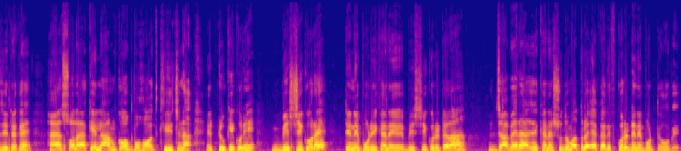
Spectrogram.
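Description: A woman teaching how to recite the call to prayer, asking herself questions and answering them, stretching out the example phrases as she chants them. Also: on the low side. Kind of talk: explaining the correct call to prayer.

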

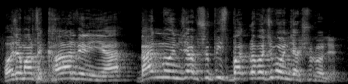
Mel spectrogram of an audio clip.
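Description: An actor playing a boastful, dramatic young drama student in a sitcom. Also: male voice, very high voice, animated, racing, sharp tone, full character voice. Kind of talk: sitcom acting.

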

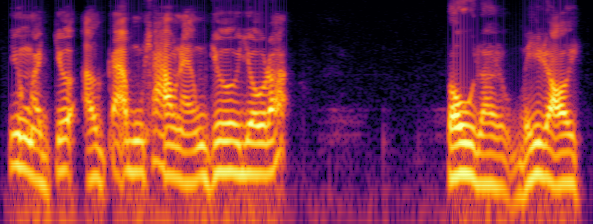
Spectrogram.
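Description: An older man with a Southern Vietnamese accent spins a rural ghost story, circling back and repeating himself as he goes. His voice sits a little high, and it is recorded dry and close with no room echo. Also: a little fast, darkish tone, dull audio. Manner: rambling, repetitive, with frequent restarts. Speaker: storyteller interviewee. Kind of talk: casual folk storytelling.

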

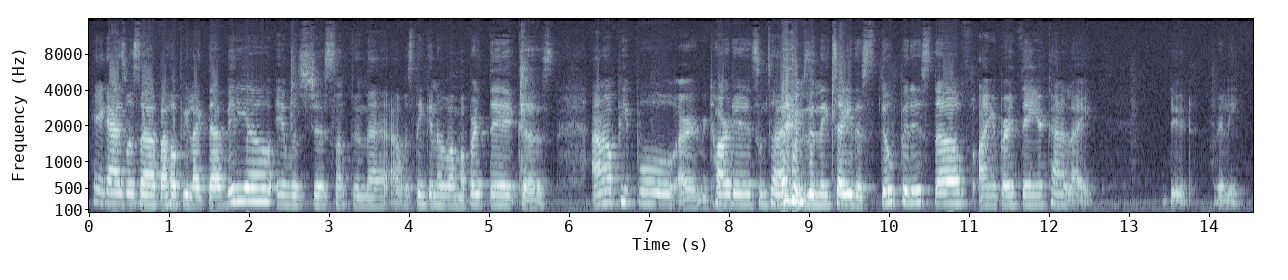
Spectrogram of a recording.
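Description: A woman's voice: mid-range voice, steady tone, moderate pace. A woman vlogger talking casually to her viewers in a breezy, chatty way, laughing as she talks. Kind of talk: casual vlog outro to camera.

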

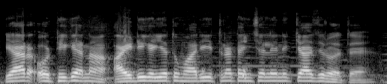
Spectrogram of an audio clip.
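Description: A man's voice: fairly high pitch, a little fast. A young man scolds a friend in a casual gaming vlog chat and keeps saying "bhai" and "yaar". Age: young adult. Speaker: gaming vlogger.

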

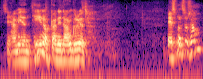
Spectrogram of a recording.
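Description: An actor playing a polite, ingratiating rich baron in a 1980s TV drama. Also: male voice, medium pitch, big pitch swings, fairly quick, fairly bright tone, slight background noise. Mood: smooth. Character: smooth, condescending rich baron.

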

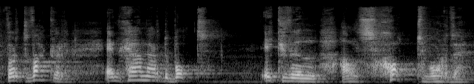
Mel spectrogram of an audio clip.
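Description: A man's voice: a little high, expressive, takes it slowly, gravelly, roomy sound, heavily acted. A man voicing a greedy, domineering fisherman's wife who gives orders. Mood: imperious. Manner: bossy, demanding.

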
